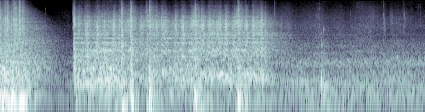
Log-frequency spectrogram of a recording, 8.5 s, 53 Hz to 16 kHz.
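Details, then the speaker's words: Junkyard 305 V8, carburetted, first start with lifters found collapsed, premium fuel: cranks and catches, then blips unevenly and sags on throttle instead of picking up cleanly; carb accelerator pump not working, oil pressure present, more timing suspected needed. "we definitely have no accelerator [Music] pump she got oil pressure it's not making crazy terrible noises"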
